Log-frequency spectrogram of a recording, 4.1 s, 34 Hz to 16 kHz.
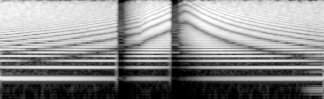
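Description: Roland Juno-60 analog synthesizer holding low notes, its oscillator set to a pulse-width-modulated square wave mixed with sawtooth, which gives a slowly shifting, swirling tone. The sound cuts out briefly twice, about a second and a half and two seconds in, as the notes are played again.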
